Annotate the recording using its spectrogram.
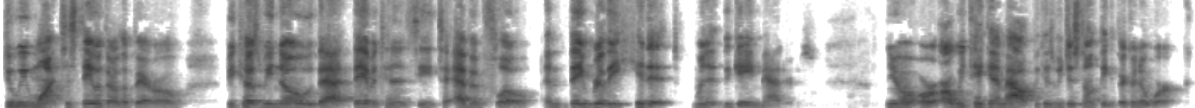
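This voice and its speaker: A woman guest speaker on a video call, answering in a steady, measured way with emphatic rhetorical asides. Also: on the low side. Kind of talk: conversational interview answer. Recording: echoey room.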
